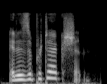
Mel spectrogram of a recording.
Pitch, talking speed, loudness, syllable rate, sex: 240 Hz, 225 wpm, -18 LUFS, 7.7 syllables/s, female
